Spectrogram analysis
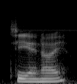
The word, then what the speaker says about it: Tianhai: He actually said his name. Thank you for actually correcting me. Tianhai. There you go. Said it right.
